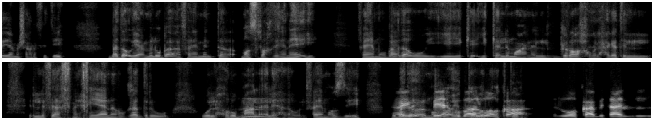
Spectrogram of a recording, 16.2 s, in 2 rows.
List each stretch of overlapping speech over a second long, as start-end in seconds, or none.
13.0-14.7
